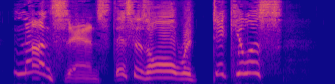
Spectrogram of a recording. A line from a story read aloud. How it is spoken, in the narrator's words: Berg shouted at him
